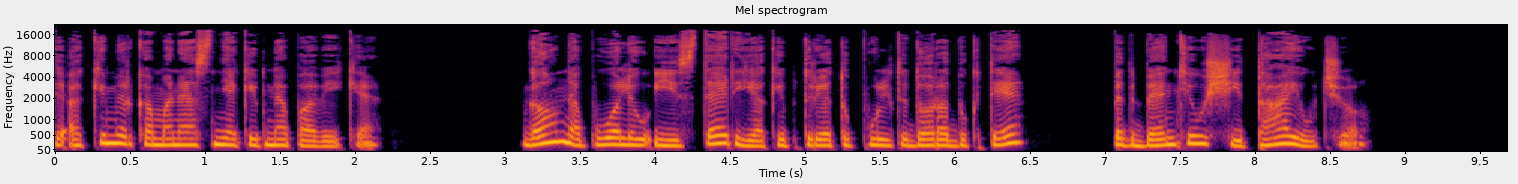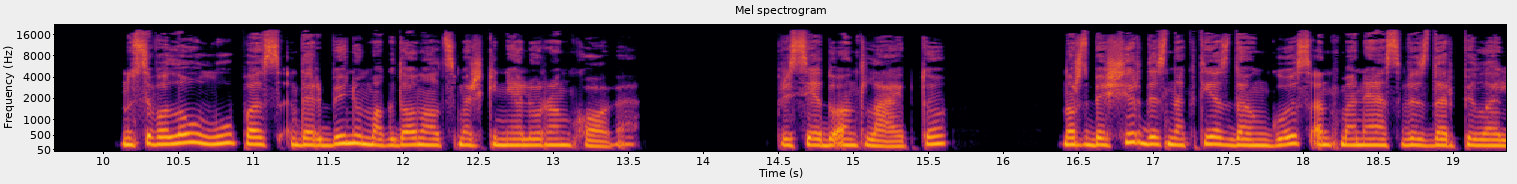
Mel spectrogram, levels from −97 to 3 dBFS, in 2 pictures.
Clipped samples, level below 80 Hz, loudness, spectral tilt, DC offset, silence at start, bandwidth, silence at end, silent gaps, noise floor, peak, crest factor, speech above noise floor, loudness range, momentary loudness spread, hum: under 0.1%; -64 dBFS; -18 LUFS; -5.5 dB/octave; under 0.1%; 0 s; 19 kHz; 0 s; 2.32-3.10 s, 6.71-7.04 s, 8.78-10.08 s, 13.63-14.42 s, 15.95-16.07 s, 16.28-16.36 s; under -90 dBFS; -2 dBFS; 16 dB; over 73 dB; 3 LU; 8 LU; none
